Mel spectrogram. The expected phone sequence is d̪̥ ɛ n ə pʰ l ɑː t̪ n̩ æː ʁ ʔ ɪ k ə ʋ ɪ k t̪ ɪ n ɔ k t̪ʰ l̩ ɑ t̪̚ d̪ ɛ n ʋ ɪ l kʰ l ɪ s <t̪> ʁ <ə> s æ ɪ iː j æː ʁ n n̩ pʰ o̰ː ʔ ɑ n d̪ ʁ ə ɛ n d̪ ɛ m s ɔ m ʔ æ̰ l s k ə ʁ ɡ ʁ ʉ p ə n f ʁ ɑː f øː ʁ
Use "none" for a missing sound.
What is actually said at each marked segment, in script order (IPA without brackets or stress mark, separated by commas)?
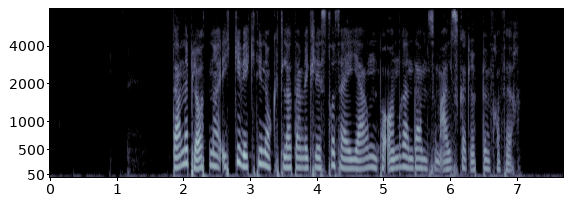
t̪, ə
